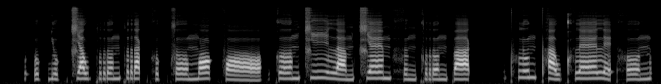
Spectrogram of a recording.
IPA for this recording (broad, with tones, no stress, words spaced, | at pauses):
ʔu˨˩k̚ju˨˩k̚t͡ɕa˥˩w pro˦˥npra˦˥k̚hu˨˩k̚soː˧ mɔː˥˩k̚fɔː˨˩ | kɤː˦˥nt͡ɕiː˥˩ la˩˦m t͡ɕɛː˥˩m hɯ˩˦ŋkro˧npa˥˩k̚ | pʰlu˥˩npʰa˨˩wkʰlɛː˦˥ le˨˩ʔho˦˥n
